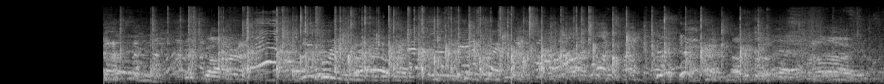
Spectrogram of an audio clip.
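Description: A crowd of men and women chatter and laugh nearby.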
